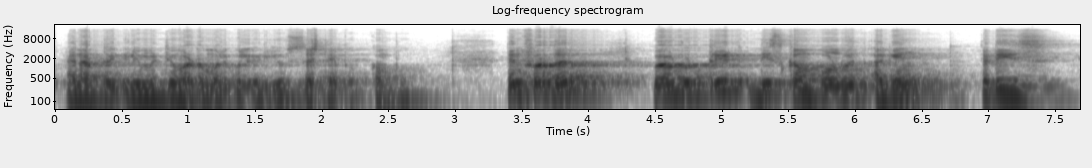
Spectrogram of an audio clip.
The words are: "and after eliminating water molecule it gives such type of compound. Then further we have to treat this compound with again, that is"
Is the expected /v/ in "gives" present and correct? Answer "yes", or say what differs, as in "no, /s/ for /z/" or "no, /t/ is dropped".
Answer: no, /v/ is dropped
